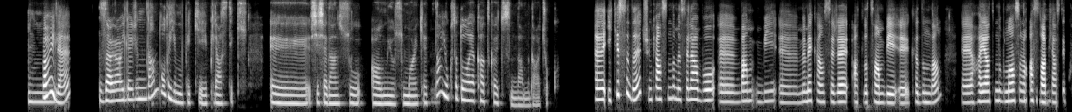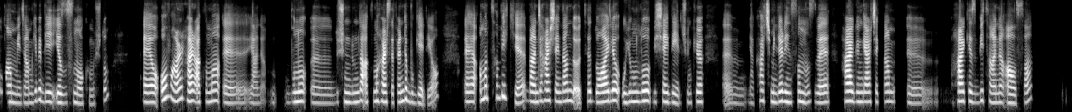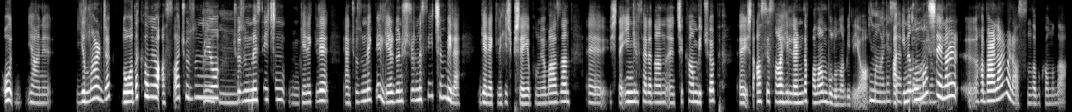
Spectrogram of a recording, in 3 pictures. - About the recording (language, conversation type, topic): Turkish, podcast, Plastik atıkları azaltmak için neler önerirsiniz?
- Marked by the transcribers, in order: tapping; other background noise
